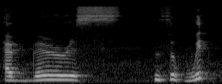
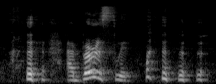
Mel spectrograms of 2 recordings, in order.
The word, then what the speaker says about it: Aberystwyth: Took me a year to learn how to pronounce it. Okay, let's see if I can work it out. Aberystwyth. Aberystwyth.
